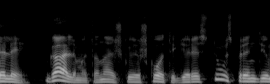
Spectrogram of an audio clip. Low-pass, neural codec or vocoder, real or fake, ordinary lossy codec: 10.8 kHz; codec, 24 kHz, 3.1 kbps, DualCodec; fake; Opus, 64 kbps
